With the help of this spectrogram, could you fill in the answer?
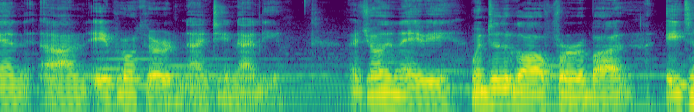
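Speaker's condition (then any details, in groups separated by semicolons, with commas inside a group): Amyotrophic lateral sclerosis; progressive, spasticity, speech-generating device, nighttime bipap; physical and aqua therapy, spasticity medicine, lung capacity monitored; slurred from onset, now much more slurred, uses device, voice banked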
